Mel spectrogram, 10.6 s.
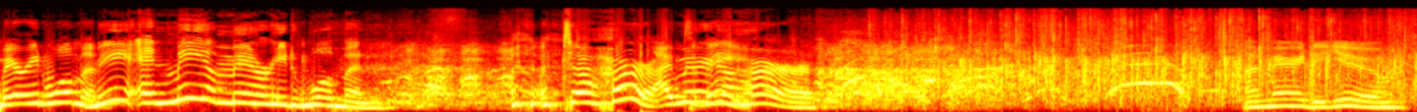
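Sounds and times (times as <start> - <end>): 
speech: 0.0 - 7.2, 9.3 - 10.6
laughter: 2.6 - 8.6
audience clapping: 6.3 - 10.6.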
